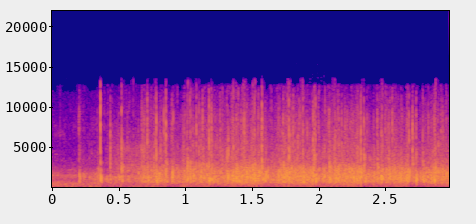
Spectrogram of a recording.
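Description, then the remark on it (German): Sustained applause from a large group in a parliament chamber, following thanks to Defence Minister Christine Lambrecht, a dense, steady patter of many hands clapping at an even loudness throughout, with no one speaking over it. “Jetzt wird viel geklatscht.”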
